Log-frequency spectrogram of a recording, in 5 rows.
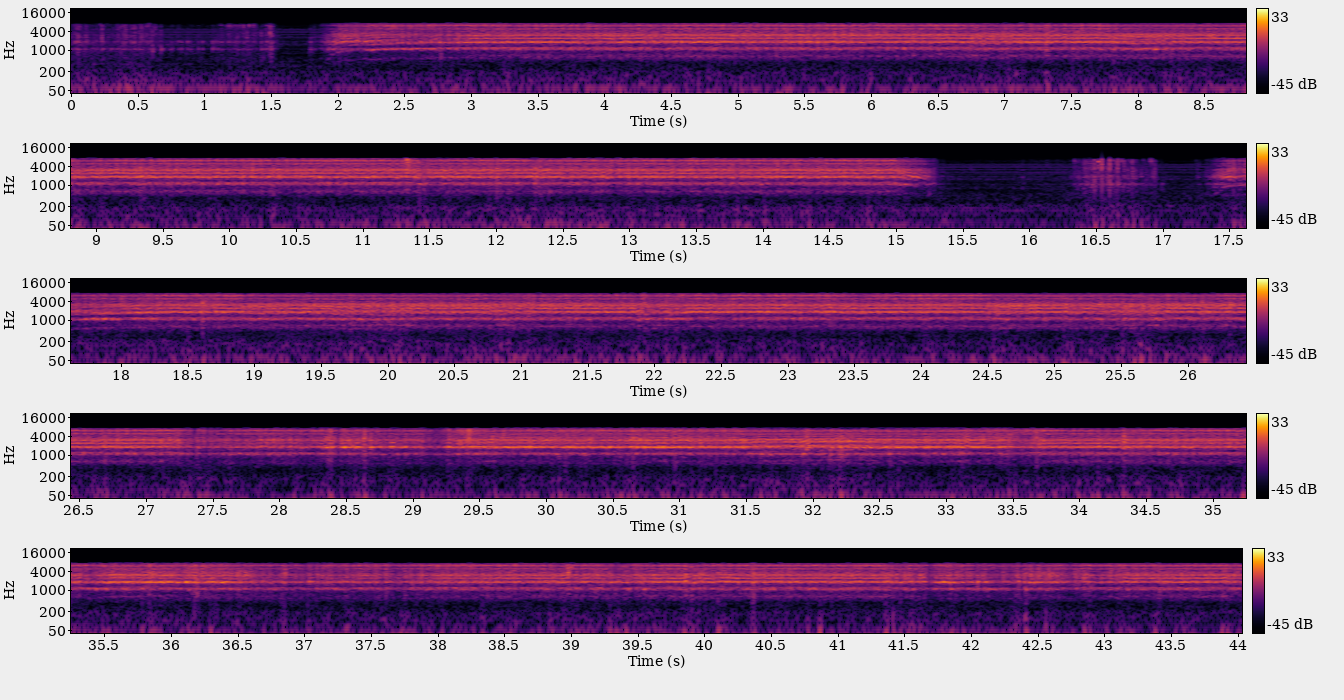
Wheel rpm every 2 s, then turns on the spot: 30, 130, 160, 160, 160, 160, 160, 100, 40, 160, 160, 160, 160, 160, 160, 160, 160, 160, 160, 160, 160, 160.
0-2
